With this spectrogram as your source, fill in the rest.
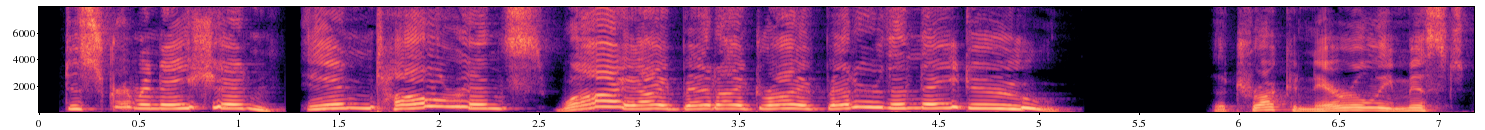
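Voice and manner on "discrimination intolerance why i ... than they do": very high, indignant squealing rage; shouting in rage. A narrator's reading. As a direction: shout it in hammed-up outrage. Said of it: "Curie shouted in rage".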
